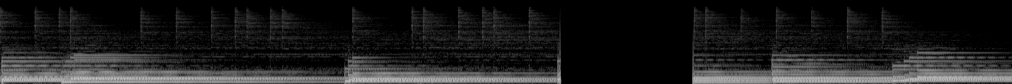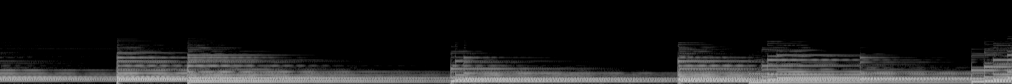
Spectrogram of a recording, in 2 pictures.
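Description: At 5.60 s the audio drops out to silence and returns at 6.93 s, a gap of about 1.33 s. The input was likely lost while silence kept being written. Unlike a natural pause or noise gate, the gap holds no room tone at all.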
